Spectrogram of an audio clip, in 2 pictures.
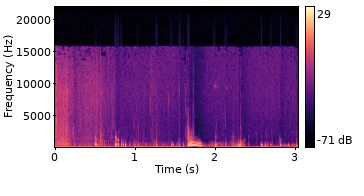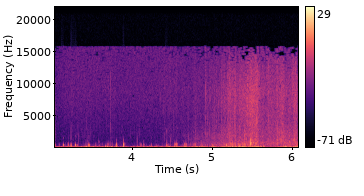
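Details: Hungry person's abdomen on an empty stomach after exercise: continuous low gurgling and bubbling with a brief rising squeak, loud stomach growling: bowel sounds (borborygmi).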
